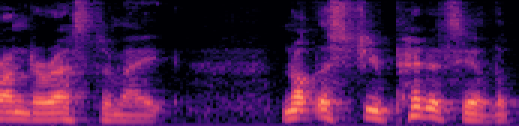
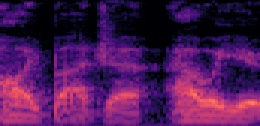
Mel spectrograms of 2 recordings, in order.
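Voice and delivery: rough, sinister, deep, gravelly put-on voice; 4 semitones lower, 5 dB quieter than usual. Recalling a voice they always liked, then imitating it: deep gravelly put-on voice. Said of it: "He had this lovely gravelly voice. ... It was like really deep".

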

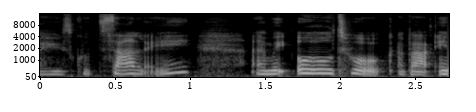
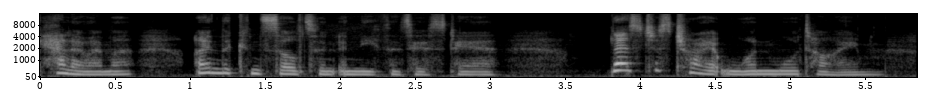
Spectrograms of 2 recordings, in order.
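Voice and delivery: put-on super calm, composed, reassuring voice. Retelling how the consultant anaesthetist spoke to her, imitating a super calm voice. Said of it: "got this super calm voice".

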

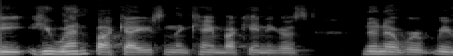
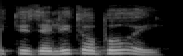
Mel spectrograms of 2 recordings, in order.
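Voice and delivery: put-on French accent, pitched up; 5 semitones higher than usual. Speaker retelling what he said at the birth: imitating his french accent. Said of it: "His French accent".

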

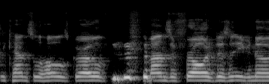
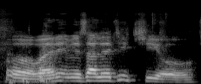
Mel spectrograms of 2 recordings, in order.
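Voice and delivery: bad, put-on, fake Spanish accent; 3 semitones lower than usual. Retelling a Talksport bit, imitating Sam Allardyce's fake Spanish accent. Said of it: "put on, like, a fake Spanish accent and went".

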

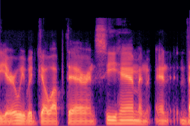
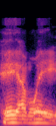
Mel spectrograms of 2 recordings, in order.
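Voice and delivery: raspy, rasped-out voice; 4 semitones higher than usual. Retell turning the corner and Wade sticking his hand out to introduce himself, in Wade's raspy voice. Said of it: "like raspy voice".

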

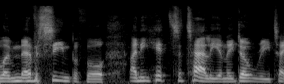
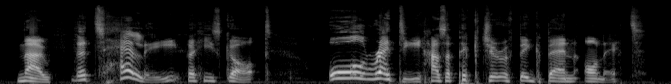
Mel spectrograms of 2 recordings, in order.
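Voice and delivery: usual speaking voice

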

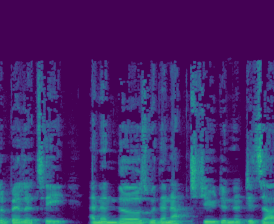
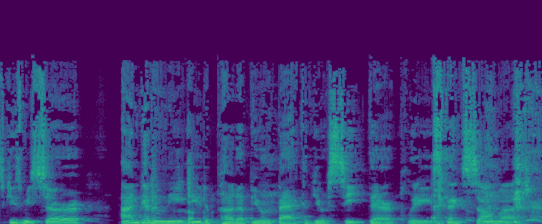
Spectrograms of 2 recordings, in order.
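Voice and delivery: polite American flight attendant voice, pitched up; 5 semitones higher than usual. Retelling what a flight attendant said on the flight: imitating an American air stewardess. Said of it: "the air stewardess, ... She would go".

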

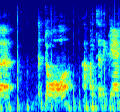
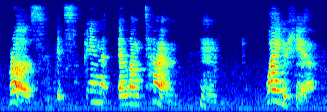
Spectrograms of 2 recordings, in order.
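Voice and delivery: high, very feminine voice from a male speaker; 5 semitones higher than usual. Voicing the vassal who stands and speaks to Rose, in a feminine voice. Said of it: "And this is the voice of the vassal. ... Well, it is a man that's standing there, but it is a very feminine voice that's coming from this person".

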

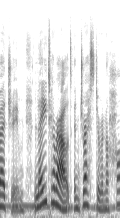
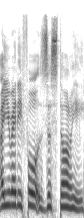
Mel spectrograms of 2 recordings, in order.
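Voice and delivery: slow, drawn-out, put-on French accent. Asking the other speaker if they're ready for the story: French accent. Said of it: "I said that in a French accent".

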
